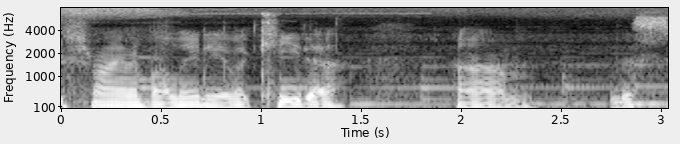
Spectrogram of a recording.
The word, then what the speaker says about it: Akita: of Our Lady of Akita or Akita as it pronounced in Japanese it's incredibly controversial apparition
